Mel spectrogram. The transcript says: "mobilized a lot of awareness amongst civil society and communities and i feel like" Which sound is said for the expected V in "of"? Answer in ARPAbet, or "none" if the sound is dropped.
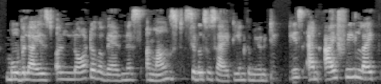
V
